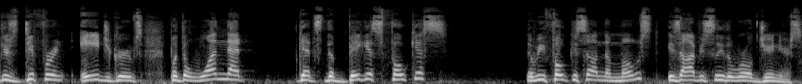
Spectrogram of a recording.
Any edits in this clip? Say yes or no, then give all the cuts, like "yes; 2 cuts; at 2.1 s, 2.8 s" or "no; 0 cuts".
no; 0 cuts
